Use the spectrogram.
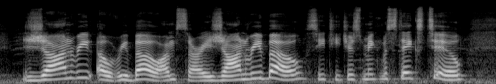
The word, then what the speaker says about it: Jean Ribault: Ribault right what's pronounced it's a French name it's called Jean rebo landed on a small island in the st.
